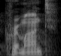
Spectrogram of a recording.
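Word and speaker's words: Crémant: Cremant is spelled with a T at the end, like Cremant, but, you know, one of the rules, or not a rule, but it's always nice, like if you go out to a restaurant, you know, and you're trying to learn about wine a little bit, try to figure out how to pronounce certain wines, you know, you just feel like less of an asshole when you do it. So this is pronounced Cremant, and it's essentially...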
